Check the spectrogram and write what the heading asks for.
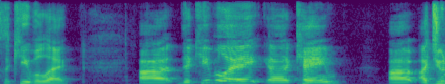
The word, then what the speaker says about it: Qubeley: The Qubeley, and I believe that is how it's pronounced, the Qubeley.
